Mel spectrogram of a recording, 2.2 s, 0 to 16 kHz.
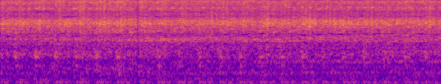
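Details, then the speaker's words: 2004 Jeep Liberty Renegade, very high km and no oil change in over 100,000 km, cold start after -30° nights, battery very low: rhythmic low thump, uneven pulse, hissy top end; miss on one bank, suspected collapsed lifter or dropped rocker arm. "there's a miss on this side of the engine let it run don't shut it down your battery's real low"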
